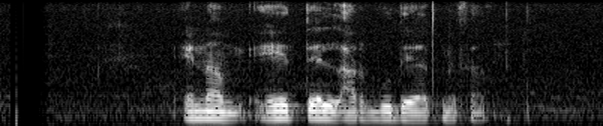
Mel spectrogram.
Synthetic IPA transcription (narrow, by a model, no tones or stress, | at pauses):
enameːt̪elaɾbud̪ejakmesa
